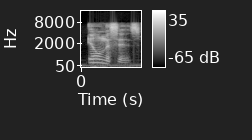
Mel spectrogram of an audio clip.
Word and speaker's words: illnesses: Pronunciation-wise, this one here is illnesses. Okay, give me a short I at the very beginning.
